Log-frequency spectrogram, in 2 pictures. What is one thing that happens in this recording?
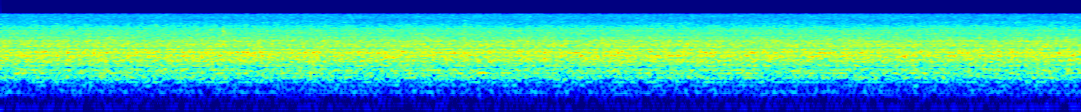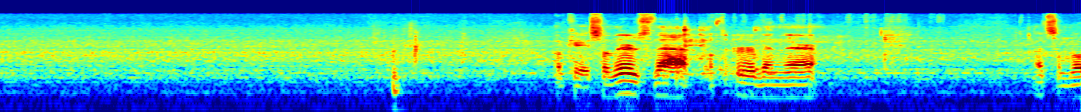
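An electric device hums steadily.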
